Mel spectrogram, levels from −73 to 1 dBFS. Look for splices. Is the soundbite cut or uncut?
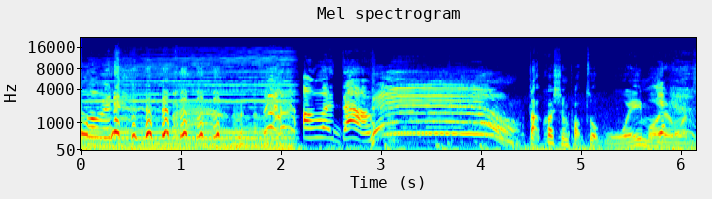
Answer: uncut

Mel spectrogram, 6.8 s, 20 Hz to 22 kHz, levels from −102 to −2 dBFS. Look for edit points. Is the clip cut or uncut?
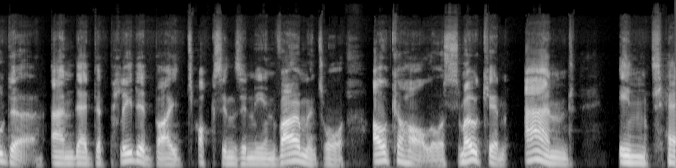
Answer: uncut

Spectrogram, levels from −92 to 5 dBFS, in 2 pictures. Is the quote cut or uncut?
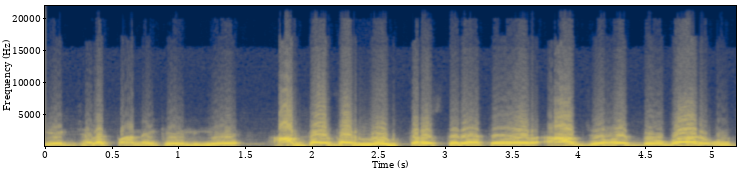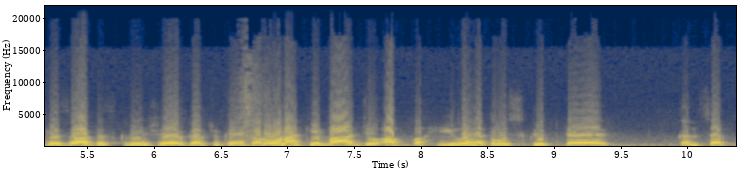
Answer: cut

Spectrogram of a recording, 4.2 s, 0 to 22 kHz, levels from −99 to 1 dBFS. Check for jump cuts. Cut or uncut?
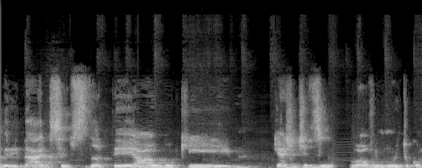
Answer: uncut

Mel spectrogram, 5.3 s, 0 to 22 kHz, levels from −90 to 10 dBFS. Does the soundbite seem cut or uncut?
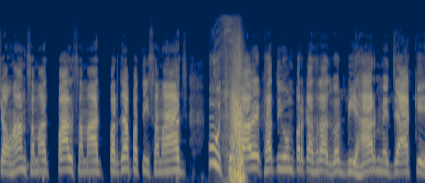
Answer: cut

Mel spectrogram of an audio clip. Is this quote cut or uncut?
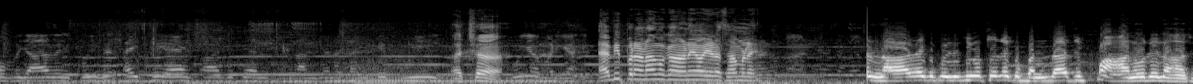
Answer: cut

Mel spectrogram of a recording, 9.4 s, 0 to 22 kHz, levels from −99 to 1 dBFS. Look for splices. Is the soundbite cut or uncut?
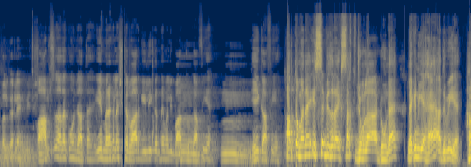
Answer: cut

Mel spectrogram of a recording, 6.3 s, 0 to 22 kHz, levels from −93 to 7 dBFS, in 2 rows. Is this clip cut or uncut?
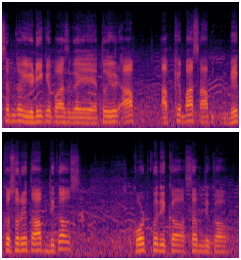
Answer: uncut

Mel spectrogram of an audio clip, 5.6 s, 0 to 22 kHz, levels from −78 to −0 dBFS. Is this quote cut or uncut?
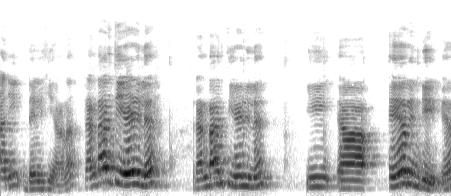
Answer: cut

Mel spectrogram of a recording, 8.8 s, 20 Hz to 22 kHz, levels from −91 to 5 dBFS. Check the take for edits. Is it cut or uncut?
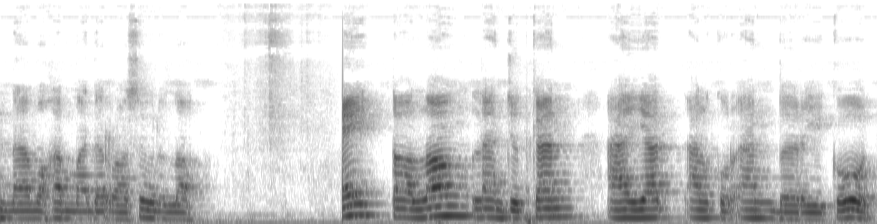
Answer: cut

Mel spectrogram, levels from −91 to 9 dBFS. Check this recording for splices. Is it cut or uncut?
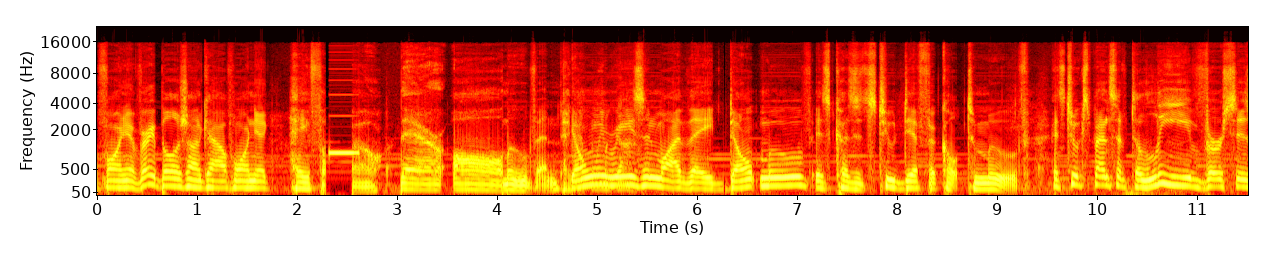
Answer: uncut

